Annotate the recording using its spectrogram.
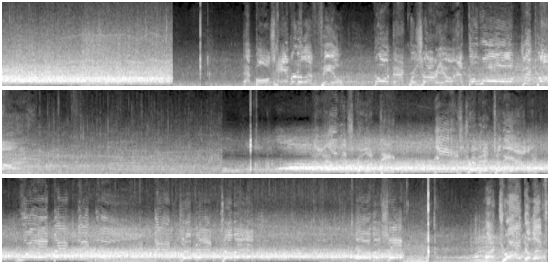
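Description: Ballpark crowd cheering loudly after a home run, cut off abruptly about two and a half seconds in. A quieter stretch of crowd murmur and voices follows. A sharp crack of bat on ball about twelve seconds in sets off another long loud crowd cheer, which is cut off near the end.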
